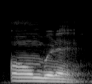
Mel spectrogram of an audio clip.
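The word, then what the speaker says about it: hombre: और ओम्बड़े। एच खामोश होता है, इसलिए हम इसको प्रोनाउंस नहीं कर रहे।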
